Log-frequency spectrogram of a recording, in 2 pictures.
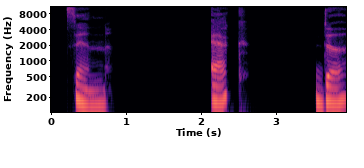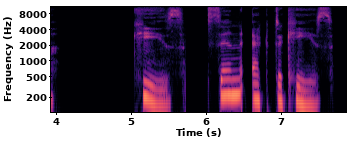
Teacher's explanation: Emphasize ek and keep d soft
